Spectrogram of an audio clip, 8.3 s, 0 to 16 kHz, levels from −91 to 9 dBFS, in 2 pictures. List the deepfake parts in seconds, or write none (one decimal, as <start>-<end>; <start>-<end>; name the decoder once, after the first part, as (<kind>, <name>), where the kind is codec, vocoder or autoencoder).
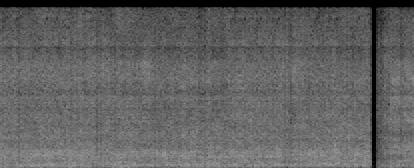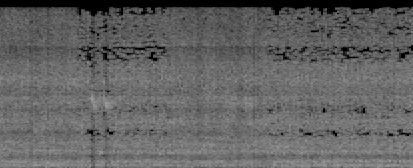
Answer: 0.0-4.9 (codec, SNAC); 5.8-6.8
